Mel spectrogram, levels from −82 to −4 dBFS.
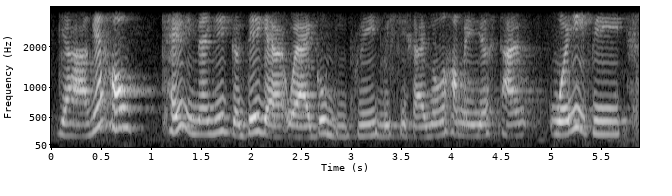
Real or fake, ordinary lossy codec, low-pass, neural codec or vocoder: real; none; 3.6 kHz; none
